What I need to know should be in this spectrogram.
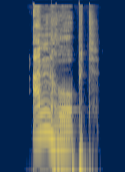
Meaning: second-person plural dependent preterite of anheben
- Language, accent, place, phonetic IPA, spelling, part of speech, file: German, Germany, Berlin, [ˈanhoːpt], anhobt, verb, De-anhobt.ogg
